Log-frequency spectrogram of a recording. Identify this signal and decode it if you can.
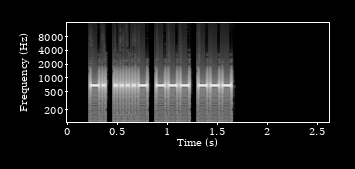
Morse code, heard as a keyed tone, about 40 wpm, 700 Hz. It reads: N4OO
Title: Call Signs Repeated 2x - 40wpm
